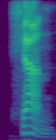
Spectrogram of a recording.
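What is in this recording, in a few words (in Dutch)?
"gaan", Dutch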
